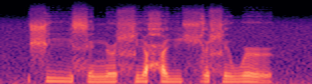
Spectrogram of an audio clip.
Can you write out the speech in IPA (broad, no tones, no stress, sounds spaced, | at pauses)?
ʃ iː s ɪ n ə˞ ɬ i ħ iː ç ə ɬ ɪ w ə˞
